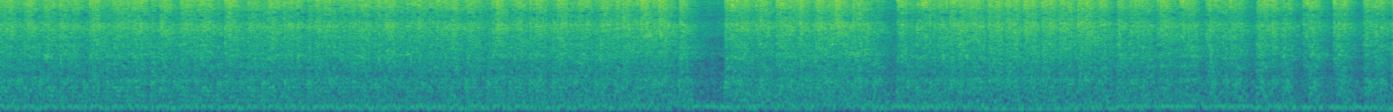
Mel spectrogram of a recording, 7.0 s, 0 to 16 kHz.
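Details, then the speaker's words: 1979 Pontiac Trans Am, overhauled 400 V8 first start, loud deep unmuffled idle with lumpy uneven beat, no exhaust fitted; very rich, black fog from carburetor, floats suspected too high, not confirmed. "It's really, really rich. I might have the floats might be a little too high in it. Because it's blowing the black fog out of it."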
